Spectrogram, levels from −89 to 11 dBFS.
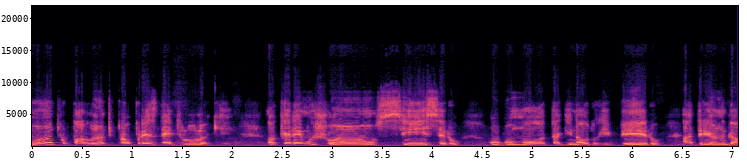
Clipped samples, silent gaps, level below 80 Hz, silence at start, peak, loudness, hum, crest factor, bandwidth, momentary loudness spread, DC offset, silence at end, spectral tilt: under 0.1%; none; -48 dBFS; 0 s; 0 dBFS; -17 LUFS; none; 18 dB; 10.5 kHz; 8 LU; under 0.1%; 0 s; -2.5 dB/octave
